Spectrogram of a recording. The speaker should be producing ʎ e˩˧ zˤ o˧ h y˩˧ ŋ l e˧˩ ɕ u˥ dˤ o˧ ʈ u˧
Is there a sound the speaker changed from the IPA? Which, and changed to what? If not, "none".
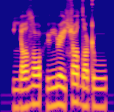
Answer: l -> ɭ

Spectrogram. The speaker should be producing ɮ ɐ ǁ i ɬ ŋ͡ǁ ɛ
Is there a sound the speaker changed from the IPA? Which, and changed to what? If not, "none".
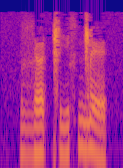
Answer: none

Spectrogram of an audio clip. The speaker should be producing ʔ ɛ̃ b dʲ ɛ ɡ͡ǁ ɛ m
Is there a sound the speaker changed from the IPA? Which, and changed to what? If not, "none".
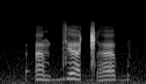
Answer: m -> b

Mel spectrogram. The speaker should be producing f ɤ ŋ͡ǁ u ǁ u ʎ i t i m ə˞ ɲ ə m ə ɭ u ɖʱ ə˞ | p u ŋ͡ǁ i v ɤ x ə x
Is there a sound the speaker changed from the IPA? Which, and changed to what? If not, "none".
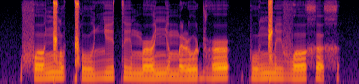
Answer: none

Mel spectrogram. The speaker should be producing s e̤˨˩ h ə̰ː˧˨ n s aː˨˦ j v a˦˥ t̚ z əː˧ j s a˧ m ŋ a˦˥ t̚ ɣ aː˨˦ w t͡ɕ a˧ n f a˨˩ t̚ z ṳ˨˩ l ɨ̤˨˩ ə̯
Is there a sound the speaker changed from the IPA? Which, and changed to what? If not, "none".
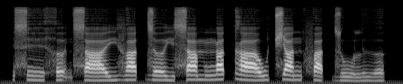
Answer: ṳ˨˩ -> u˧˩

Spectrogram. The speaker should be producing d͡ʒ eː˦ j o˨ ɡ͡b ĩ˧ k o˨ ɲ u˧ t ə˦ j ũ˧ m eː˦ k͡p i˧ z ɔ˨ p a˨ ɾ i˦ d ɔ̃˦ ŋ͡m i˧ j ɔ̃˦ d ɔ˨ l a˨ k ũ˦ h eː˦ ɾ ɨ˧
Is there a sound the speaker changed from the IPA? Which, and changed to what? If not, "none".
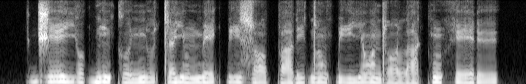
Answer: ŋ͡m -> k͡p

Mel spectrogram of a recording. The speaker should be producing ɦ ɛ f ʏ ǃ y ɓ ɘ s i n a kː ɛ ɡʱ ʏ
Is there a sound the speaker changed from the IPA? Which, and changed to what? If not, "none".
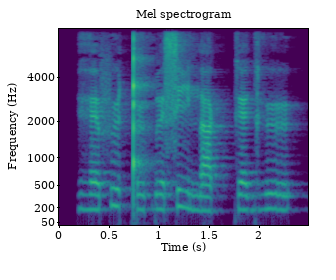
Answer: y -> ʏ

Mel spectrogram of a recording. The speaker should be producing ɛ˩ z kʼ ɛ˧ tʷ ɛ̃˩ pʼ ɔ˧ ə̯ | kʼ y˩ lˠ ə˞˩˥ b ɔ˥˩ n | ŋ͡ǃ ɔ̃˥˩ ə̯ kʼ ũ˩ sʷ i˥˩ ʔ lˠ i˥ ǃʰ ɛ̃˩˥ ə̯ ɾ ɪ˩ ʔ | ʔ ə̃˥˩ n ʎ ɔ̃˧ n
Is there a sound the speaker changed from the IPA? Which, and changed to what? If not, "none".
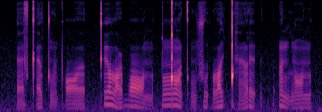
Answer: y˩ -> y˥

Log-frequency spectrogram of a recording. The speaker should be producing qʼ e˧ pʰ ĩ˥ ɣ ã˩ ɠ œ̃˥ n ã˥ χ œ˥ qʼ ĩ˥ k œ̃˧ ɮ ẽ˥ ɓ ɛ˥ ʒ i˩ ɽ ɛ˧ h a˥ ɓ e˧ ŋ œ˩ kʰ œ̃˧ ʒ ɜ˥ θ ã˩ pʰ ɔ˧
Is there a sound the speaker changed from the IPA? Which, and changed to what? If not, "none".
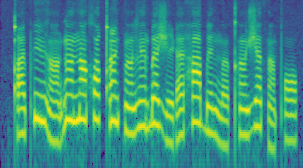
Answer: ɜ˥ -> ɛ˥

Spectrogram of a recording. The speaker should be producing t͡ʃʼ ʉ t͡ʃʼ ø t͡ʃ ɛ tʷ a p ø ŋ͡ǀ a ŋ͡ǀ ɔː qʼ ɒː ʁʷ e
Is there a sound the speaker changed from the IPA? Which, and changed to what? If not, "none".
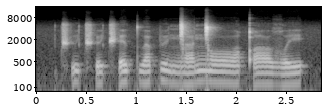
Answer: t͡ʃ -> t͡ʃʼ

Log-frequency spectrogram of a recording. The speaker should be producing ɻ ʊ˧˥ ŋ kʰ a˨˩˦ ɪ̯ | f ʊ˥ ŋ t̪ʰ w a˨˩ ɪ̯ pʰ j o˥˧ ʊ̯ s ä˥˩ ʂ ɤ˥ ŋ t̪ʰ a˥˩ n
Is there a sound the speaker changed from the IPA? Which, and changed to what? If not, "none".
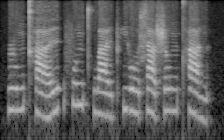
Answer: none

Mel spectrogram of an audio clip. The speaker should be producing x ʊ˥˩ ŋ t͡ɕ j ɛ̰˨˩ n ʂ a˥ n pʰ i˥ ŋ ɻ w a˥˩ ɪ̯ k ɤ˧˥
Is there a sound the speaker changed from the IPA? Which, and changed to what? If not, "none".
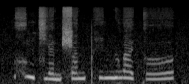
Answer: none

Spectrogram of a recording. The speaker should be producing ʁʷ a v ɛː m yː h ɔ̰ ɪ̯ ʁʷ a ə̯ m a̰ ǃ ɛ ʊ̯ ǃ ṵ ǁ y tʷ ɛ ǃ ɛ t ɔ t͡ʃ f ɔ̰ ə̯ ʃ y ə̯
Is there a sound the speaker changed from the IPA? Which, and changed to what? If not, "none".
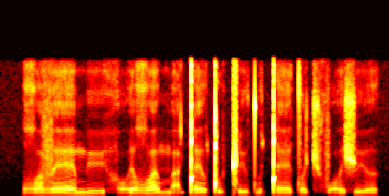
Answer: none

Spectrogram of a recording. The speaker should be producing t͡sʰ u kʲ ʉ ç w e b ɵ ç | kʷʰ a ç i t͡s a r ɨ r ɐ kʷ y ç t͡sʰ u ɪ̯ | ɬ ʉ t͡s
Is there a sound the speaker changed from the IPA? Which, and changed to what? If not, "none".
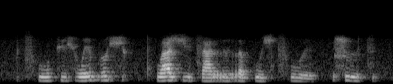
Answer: y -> ɨ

